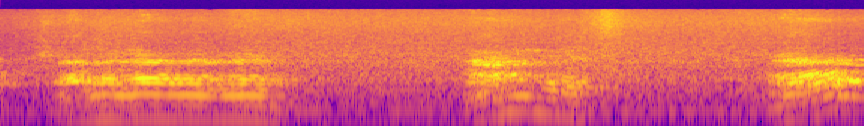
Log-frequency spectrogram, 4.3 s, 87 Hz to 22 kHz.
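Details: German Shepherd named Max moaning while being towel dried, November 17, 2012: three drawn-out, low, harmonic groaning moans, the first about a second long, the others shorter and wavering, with quiet pauses between.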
